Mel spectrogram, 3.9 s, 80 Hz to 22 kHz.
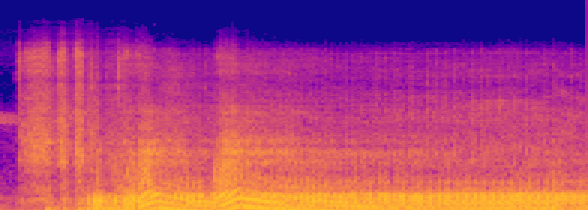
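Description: A Yamaha Fazer 600 motorcycle engine cranks with a few clicks, catches, revs twice, then settles into a loud, steady, rough idle.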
